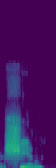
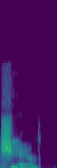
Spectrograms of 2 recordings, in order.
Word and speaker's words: Sheehan: I learned how to pronounce his name right. Sheehan, not Sheehan.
